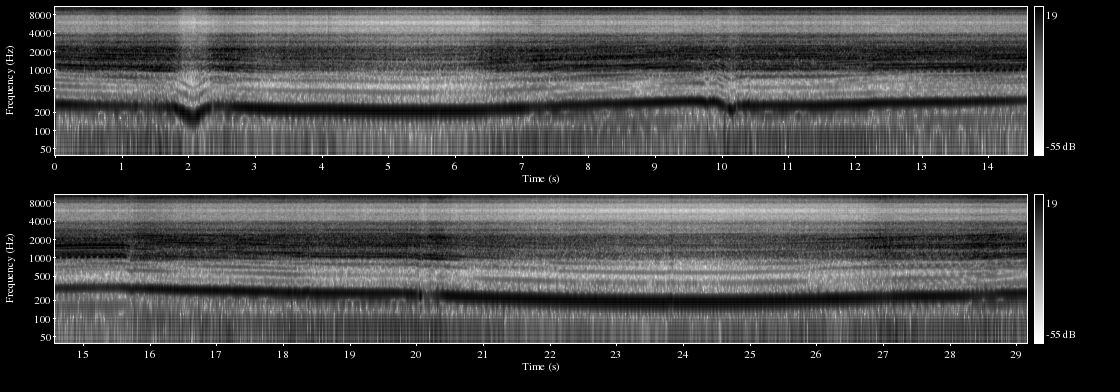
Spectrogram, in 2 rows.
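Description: Sport bike's inline-four engine running hard at high revs, heard from an onboard camera over steady wind rush. The engine note swells and eases with the throttle through the corners and drops sharply for a moment about 2, 10 and 20 seconds in, as at gear changes.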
